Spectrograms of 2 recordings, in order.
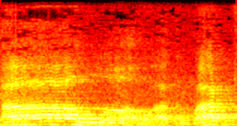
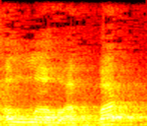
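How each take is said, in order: First: The first vowel of Allah is drawn out long. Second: The first vowel of Allah is short. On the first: It asks whether God is the greatest. The speaker calls it wrong. "Kalaulah kita baca hamzah tu panjang" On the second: It states that God is the greatest. The speaker calls it right. "Kalau asal tadi kita baca"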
